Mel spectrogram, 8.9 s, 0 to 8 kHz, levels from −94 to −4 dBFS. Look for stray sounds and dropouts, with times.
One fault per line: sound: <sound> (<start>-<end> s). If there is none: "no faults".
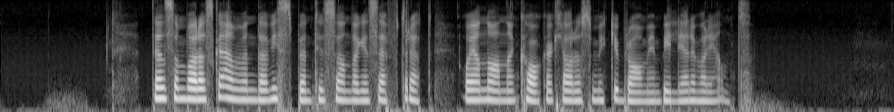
no faults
